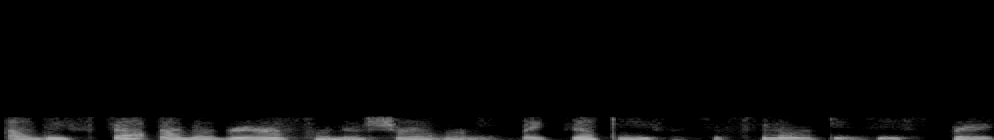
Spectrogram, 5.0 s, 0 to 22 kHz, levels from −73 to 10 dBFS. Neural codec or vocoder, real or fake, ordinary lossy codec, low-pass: codec, 44.1 kHz, 0.9 kbps, DAC; fake; none; 3.6 kHz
